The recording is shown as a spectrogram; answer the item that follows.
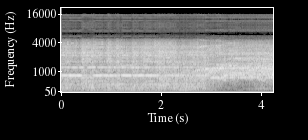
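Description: Live rock band with trumpets and trombone holding a loud final sustained chord, which dies away about three seconds in.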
